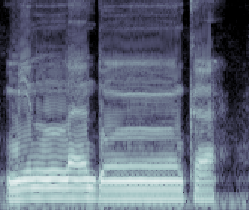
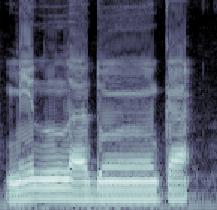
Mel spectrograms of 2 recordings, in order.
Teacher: memasukkan nun sukun ke huruf lamnya itu hanya dimasukkan saja tanpa ada gunahnya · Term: idgham bila gunah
